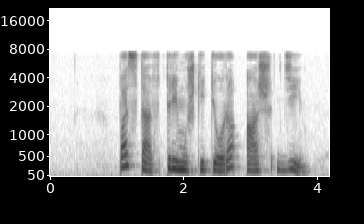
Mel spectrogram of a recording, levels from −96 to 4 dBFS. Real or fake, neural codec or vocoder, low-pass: real; none; 7.2 kHz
